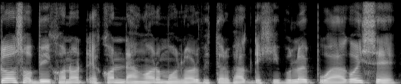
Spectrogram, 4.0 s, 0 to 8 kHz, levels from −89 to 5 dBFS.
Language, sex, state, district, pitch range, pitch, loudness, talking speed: Assamese, male, Assam, Kamrup Metropolitan, 135-150 Hz, 145 Hz, -15 LUFS, 135 wpm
